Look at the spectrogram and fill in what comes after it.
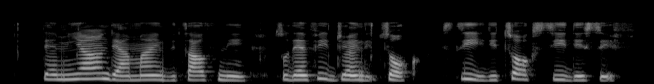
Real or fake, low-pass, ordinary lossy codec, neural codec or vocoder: real; 7.2 kHz; MP3, 64 kbps; none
